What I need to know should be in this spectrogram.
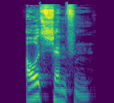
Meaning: to scold, to berate, to tell off
- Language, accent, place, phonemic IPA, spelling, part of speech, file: German, Germany, Berlin, /ˈaʊ̯sʃɪmpfɱ̩/, ausschimpfen, verb, De-ausschimpfen.ogg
